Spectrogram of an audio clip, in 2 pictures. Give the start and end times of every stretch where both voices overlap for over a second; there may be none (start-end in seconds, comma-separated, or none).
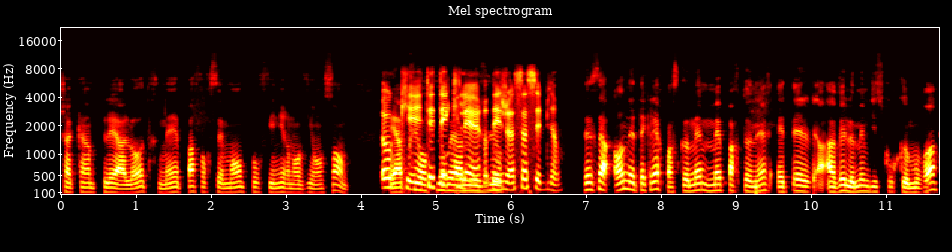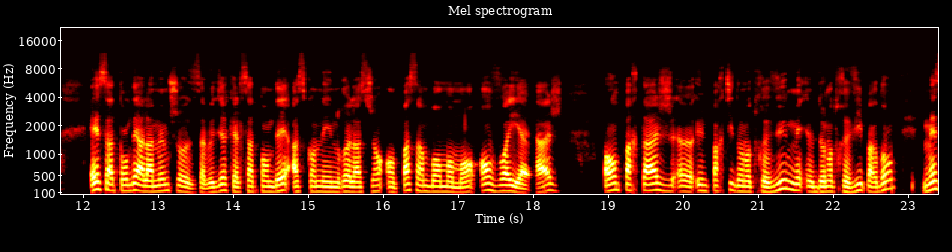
4.3-5.9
